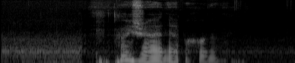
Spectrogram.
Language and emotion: Russian, sad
